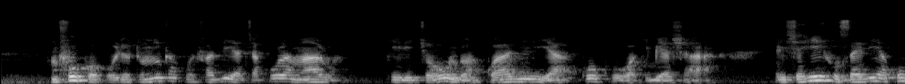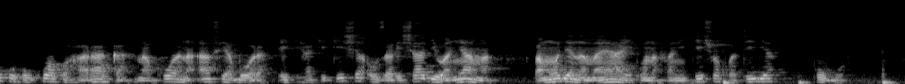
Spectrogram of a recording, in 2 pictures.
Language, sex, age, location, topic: Swahili, male, 25-35, Dar es Salaam, agriculture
